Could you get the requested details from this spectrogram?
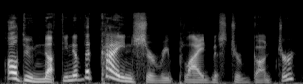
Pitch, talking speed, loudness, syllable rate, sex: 145 Hz, 200 wpm, -19 LUFS, 4.5 syllables/s, male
